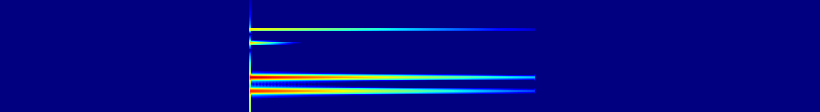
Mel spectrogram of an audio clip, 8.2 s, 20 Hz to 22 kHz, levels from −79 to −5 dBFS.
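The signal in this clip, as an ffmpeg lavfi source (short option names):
-f lavfi -i "aevalsrc='0.2*pow(10,-3*t/3.38)*sin(2*PI*780*t)+0.376*pow(10,-3*t/3.69)*sin(2*PI*1310*t)+0.0891*pow(10,-3*t/0.6)*sin(2*PI*4560*t)+0.0944*pow(10,-3*t/3.92)*sin(2*PI*7380*t)':d=2.85:s=44100"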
